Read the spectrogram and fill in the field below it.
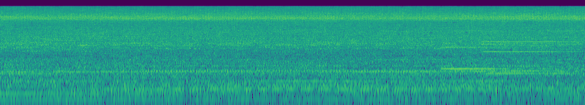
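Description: A stopped train's machinery hums steadily.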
